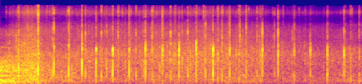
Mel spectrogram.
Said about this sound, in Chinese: 鼓掌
